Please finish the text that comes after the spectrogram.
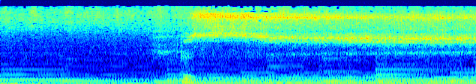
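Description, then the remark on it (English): Loud, steady buzzing of massive bees rising from a field of tall corn at Fairfield Farm: a low droning hum that swells after a second into a thicker, hissing buzz and keeps going without pause. “As our friends walk through the path of towering corn, they hear a loud, thunderous buzzing.”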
